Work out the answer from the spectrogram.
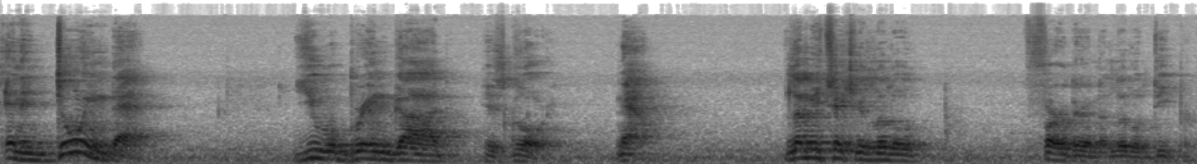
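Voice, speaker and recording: Allergies make this man hoarse as he clears his throat while hosting a faith advice livestream, delivering devotional guidance in a slow, repetitive preaching rhythm. His mid-range, mellow voice swings widely in pitch. The sound is reverberant with slight background noise.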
